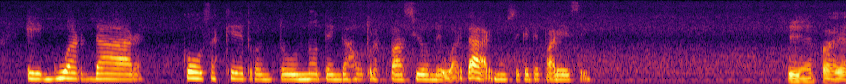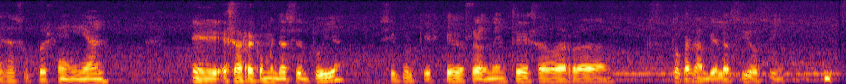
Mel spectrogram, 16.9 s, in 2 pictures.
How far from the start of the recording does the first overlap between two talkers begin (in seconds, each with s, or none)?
none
